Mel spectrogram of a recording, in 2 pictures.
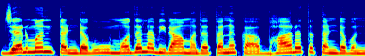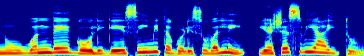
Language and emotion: Kannada, neutral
